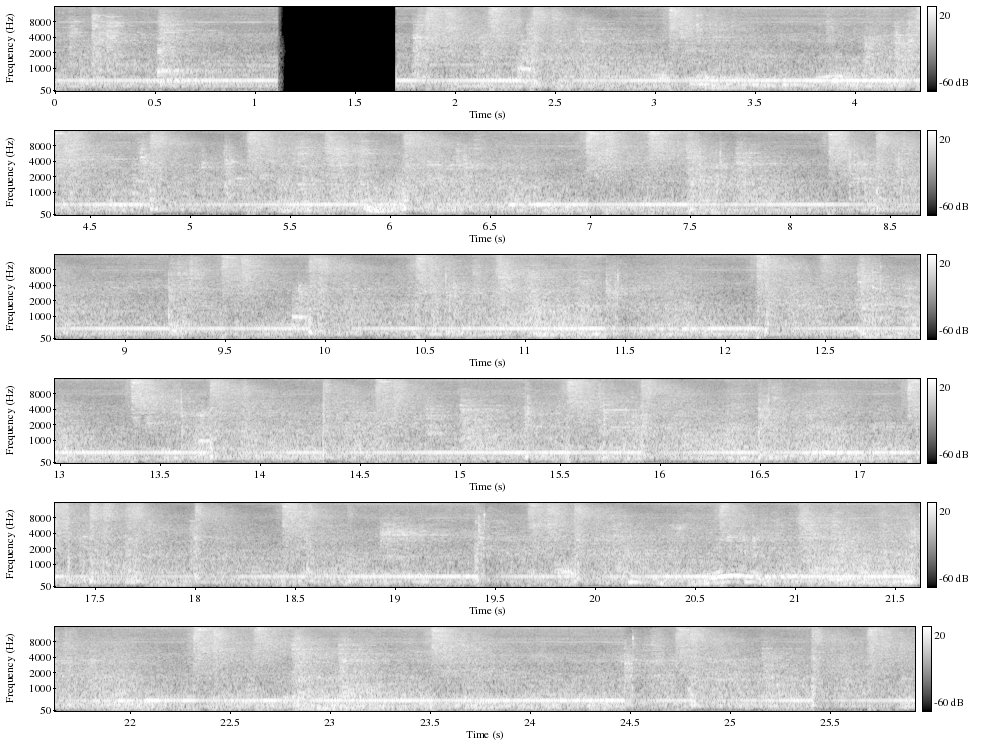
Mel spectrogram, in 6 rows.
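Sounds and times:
machine hum: 1.8s - 25.9s
machine metallic clacks: 4.0s - 25.9s.

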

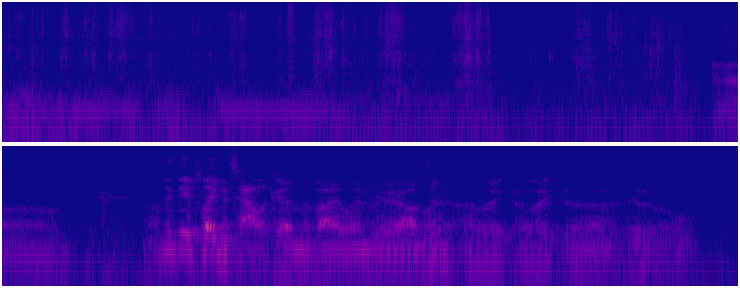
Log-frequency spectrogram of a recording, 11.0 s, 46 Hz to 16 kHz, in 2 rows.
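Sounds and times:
foil wrapper crinkling and tearing: 0.0s - 5.3s.

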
